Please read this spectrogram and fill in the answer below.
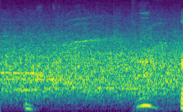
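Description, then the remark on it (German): Steady applause from a crowd, a dense wash of many hands clapping at even loudness for about two seconds, with a faint murmur of voices underneath. “Ist das was, was ein Applaus wert wäre?”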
